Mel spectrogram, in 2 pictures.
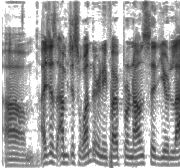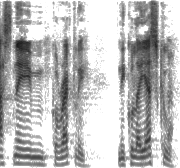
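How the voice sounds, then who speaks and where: Pastor hosting a Bible talk, hall reverb. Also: male voice, medium pitch, sharp tone. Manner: halting, many restarts and fillers. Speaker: pastor and host. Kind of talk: conversational Bible discussion. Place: church studio with a screen behind. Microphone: headset mic.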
